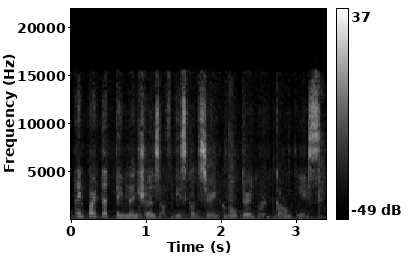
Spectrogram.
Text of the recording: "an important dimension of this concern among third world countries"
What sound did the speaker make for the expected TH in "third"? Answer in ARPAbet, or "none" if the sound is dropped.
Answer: T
